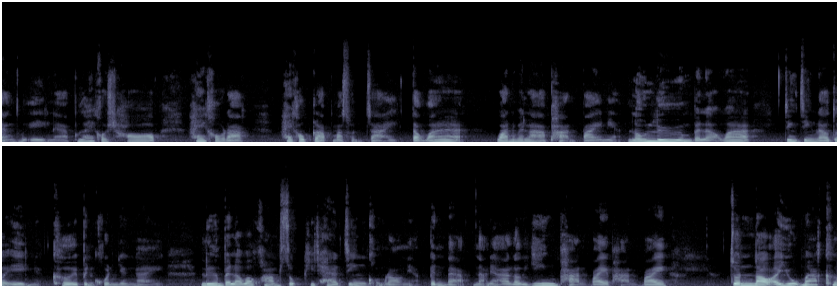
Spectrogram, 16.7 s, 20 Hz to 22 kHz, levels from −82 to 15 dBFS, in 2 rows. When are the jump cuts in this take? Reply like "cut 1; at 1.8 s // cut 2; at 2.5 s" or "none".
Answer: cut 1; at 13.2 s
